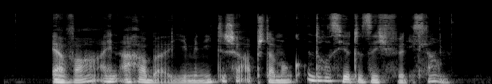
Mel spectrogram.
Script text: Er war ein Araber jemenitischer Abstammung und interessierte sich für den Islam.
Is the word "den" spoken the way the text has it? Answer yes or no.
no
